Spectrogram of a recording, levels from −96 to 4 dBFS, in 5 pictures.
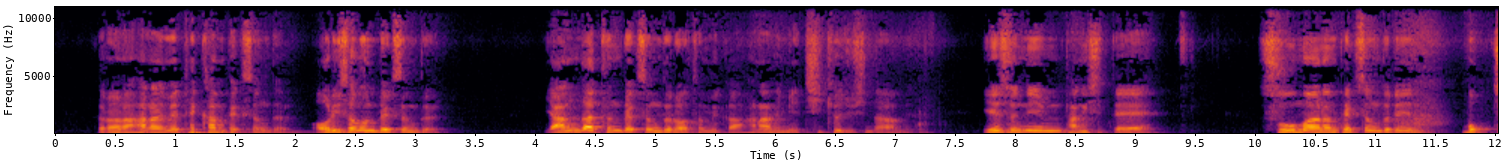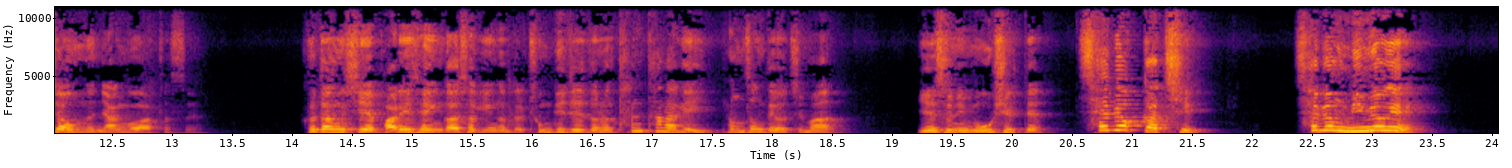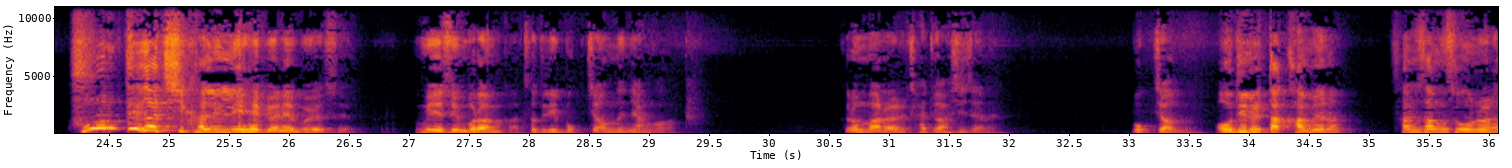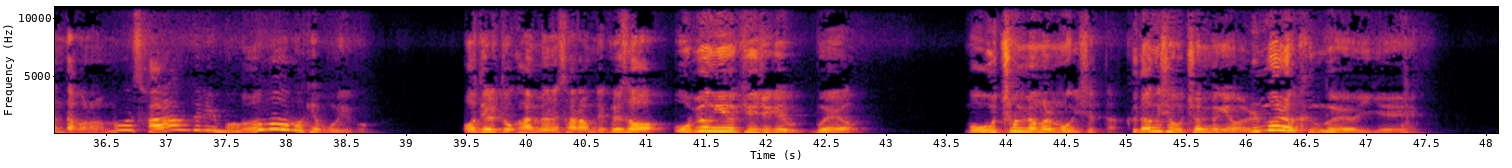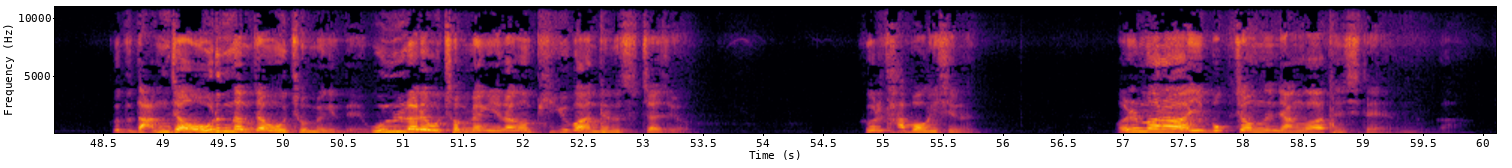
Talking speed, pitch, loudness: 290 characters per minute, 175 Hz, -20 LUFS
